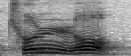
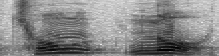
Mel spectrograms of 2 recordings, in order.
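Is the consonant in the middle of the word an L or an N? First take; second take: L; N. First: The middle consonants are both pronounced as L. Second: The middle consonant is pronounced as a nasal N. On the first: The speaker calls it wrong. "졸로 이렇게 읽으면 안 되니까" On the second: The speaker calls it right. "뒤에 거 비음이 돼야죠"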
